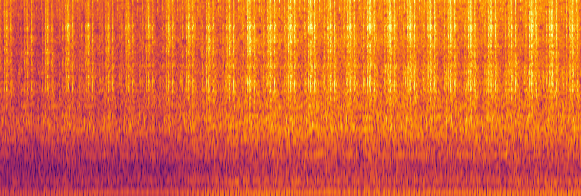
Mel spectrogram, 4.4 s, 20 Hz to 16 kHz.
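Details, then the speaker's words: D16Y8 engine swapped into an EF Civic idling after the valve lash was adjusted to spec; a sharp, steady top-end tick over the idle, barely changed. The clatter seems to come from the crank area, not the injectors; owner fears a spun bearing. "That was the sound of the engine after I've adjusted the valves. So they're all adjusted to spec now. Not really sure if it sounds that much different."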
